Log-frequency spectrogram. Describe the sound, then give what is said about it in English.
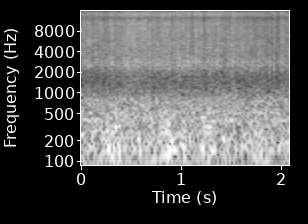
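Hail pounding down during a wild storm, a dense, constant hiss-like roar that stays loud and unbroken throughout, with no talk. “I just had to yell over the hail.”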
